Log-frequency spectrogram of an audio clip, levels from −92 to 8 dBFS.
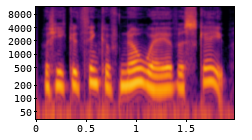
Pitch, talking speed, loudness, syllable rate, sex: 195 Hz, 270 wpm, -15 LUFS, 6.1 syllables/s, female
